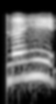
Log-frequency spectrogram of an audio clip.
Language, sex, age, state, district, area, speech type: Hindi, female, 18-30, Bihar, Muzaffarpur, rural, conversation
